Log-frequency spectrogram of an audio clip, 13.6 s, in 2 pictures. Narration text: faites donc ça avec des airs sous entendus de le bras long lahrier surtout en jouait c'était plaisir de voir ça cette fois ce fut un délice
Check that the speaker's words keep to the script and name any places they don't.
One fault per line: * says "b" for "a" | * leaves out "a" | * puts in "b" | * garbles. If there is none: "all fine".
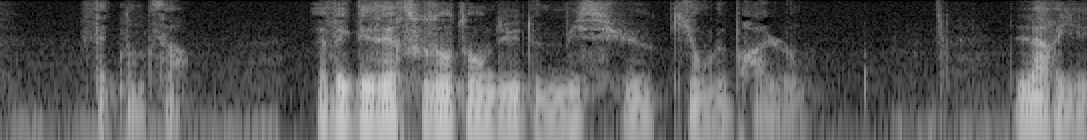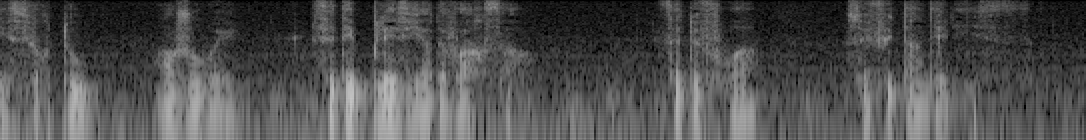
* puts in "messieurs qui ont"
